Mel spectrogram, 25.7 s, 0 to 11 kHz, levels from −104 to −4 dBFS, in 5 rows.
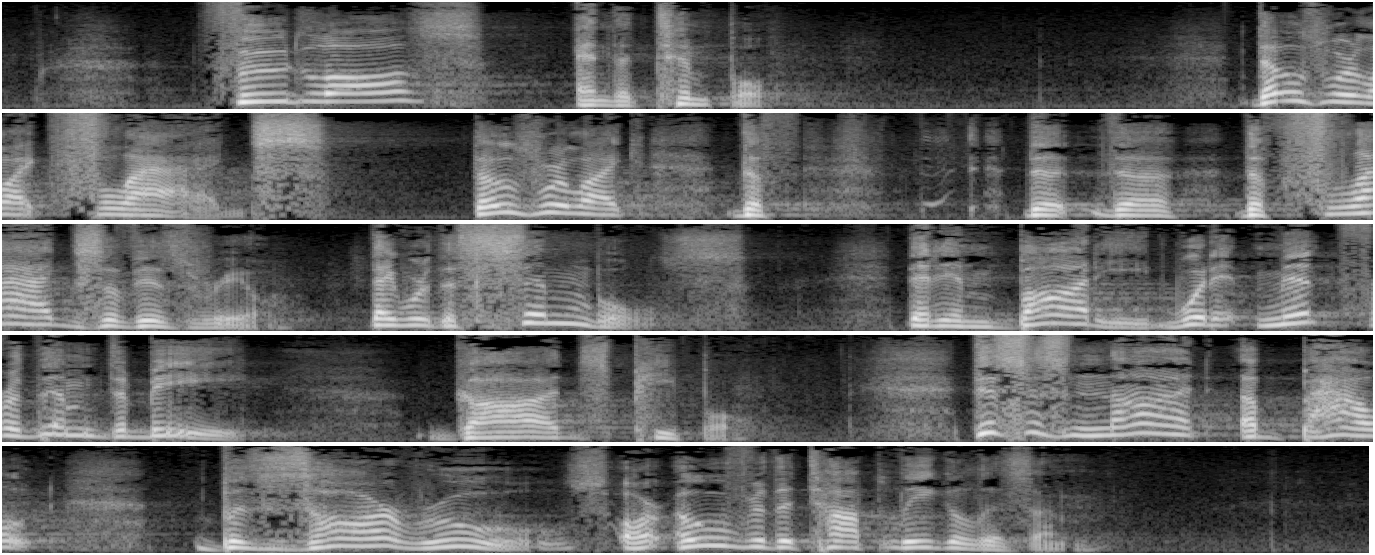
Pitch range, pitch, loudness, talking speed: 160-230 Hz, 190 Hz, -25 LUFS, 105 wpm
